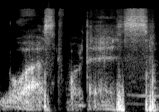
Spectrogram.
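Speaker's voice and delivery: eerie, creepy, breathy, raspy whisper. Retelling a voice heard by the ear, in a creepy raspy voice. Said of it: "can I do a creepy voice?".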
